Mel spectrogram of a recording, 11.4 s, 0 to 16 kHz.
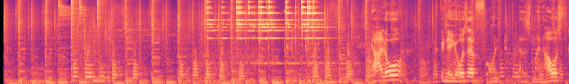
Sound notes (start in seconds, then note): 2.2 upbeat jazz music; 4.0 doorbell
